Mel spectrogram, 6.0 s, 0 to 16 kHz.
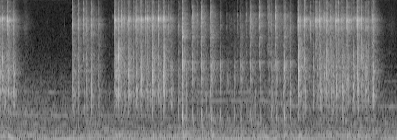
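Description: Keys clatter on a Blitzwolf BW KB1 RGB 63-key keyboard in quick bursts of close, crisp clicks, with a short quiet gap near the start and another pause midway, and no one speaking.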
